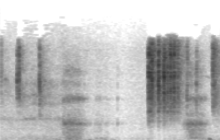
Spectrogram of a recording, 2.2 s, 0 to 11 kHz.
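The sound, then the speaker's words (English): Dice clatter across a hard tabletop as two six-sided damage dice are rolled: a few light taps and a short roll, a brief pause, then a louder, busier tumbling rattle that settles with a final click. “So you want to roll your damage, 2D6, plus your deed, whatever your deed roll was.”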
